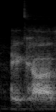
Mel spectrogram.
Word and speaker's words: Eka: Bodhidharma had a pupil by the name of Eka, Huike in Chinese. Eka is Japanese pronunciation, like Zen is the Japanese pronunciation of the Chinese Chan.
